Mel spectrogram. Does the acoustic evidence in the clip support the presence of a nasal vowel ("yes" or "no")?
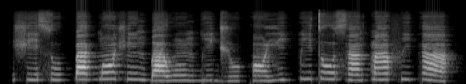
yes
